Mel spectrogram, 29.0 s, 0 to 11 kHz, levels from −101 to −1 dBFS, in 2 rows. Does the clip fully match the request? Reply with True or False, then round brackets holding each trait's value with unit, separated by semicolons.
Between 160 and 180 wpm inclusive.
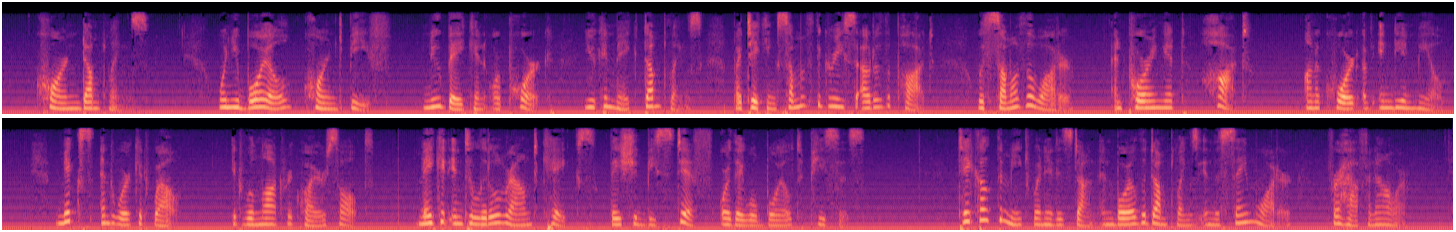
True (175 wpm)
